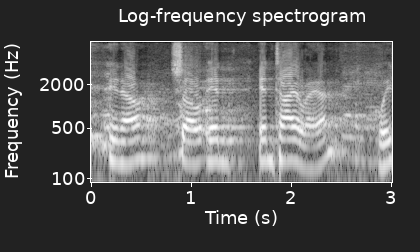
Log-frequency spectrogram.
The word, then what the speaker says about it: Thailand: AI la in the Thailand you don't say the H you just say the T but in English in English we would say Thailand but but that would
